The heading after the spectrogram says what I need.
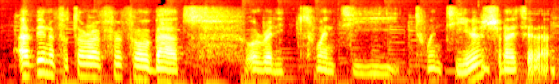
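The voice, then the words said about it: French accent. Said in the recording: “I think France, you know, I still have the accent”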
